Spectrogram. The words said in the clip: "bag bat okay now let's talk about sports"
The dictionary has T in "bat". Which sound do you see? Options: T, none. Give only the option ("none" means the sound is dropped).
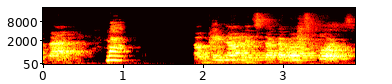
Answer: none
